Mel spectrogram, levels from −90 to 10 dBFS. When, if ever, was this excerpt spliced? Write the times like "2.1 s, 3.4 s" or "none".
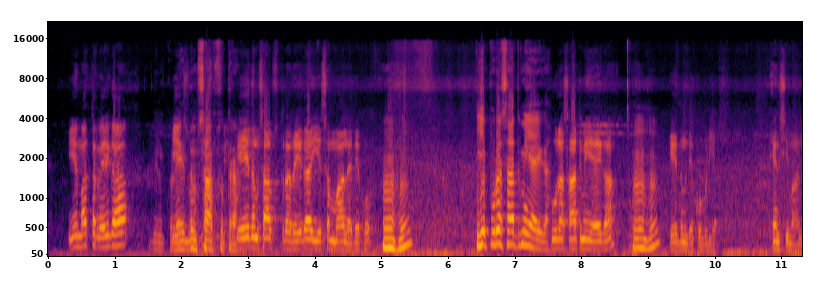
1.8 s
